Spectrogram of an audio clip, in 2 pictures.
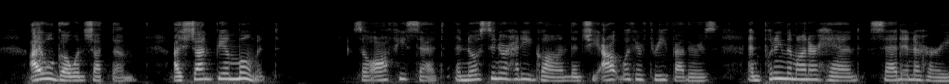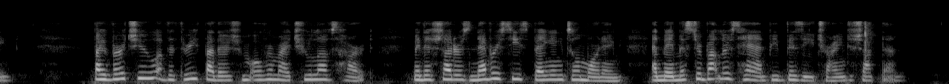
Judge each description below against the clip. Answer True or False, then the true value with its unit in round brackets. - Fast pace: True (225 wpm)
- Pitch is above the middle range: True (210 Hz)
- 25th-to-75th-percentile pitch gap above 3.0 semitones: True (3.7 semitones)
